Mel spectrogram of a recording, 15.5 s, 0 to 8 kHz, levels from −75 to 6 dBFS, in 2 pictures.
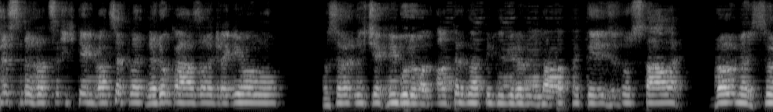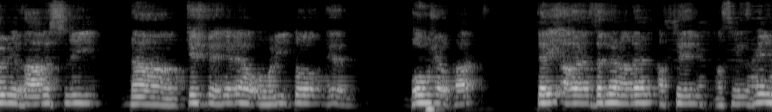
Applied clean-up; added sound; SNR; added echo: neural mask model DeepFilterNet 3.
